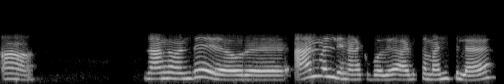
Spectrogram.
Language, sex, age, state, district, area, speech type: Tamil, female, 18-30, Tamil Nadu, Pudukkottai, rural, conversation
